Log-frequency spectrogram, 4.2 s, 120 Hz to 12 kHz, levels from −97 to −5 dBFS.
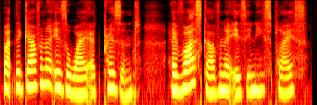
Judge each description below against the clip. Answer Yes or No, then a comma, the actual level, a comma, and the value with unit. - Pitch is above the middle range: Yes, high, 230 Hz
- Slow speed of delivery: No, average, 200 wpm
